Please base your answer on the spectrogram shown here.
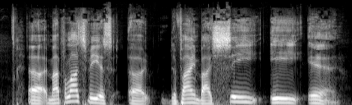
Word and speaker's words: CEN: My philosophy is defined by CEN. Sounds like sin, but it's spelled with a C, right?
